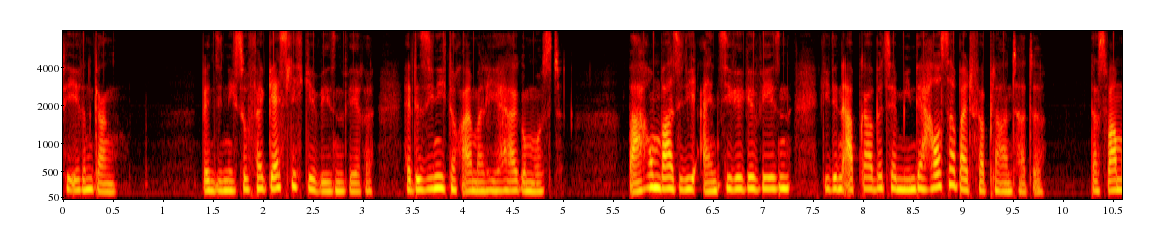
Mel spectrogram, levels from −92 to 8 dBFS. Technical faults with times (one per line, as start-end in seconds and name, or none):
0.00-10.60 resampler restarted on every block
